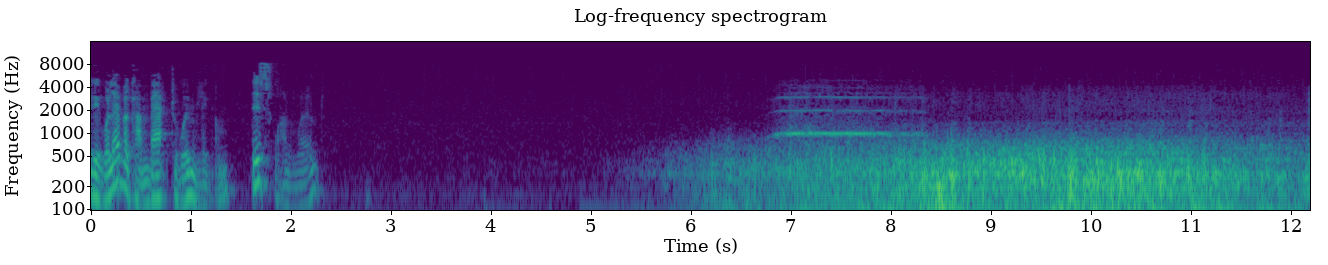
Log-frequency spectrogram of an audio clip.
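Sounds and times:
speech: 0.0s - 2.4s
train rumbling: 6.2s - 12.1s
brief tonal train whistle: 6.8s - 8.6s.

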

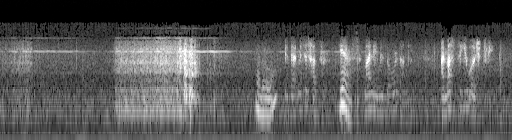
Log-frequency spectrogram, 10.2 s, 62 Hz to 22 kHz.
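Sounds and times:
telephone with bright rattling bell ringing: 0.0s - 7.8s.

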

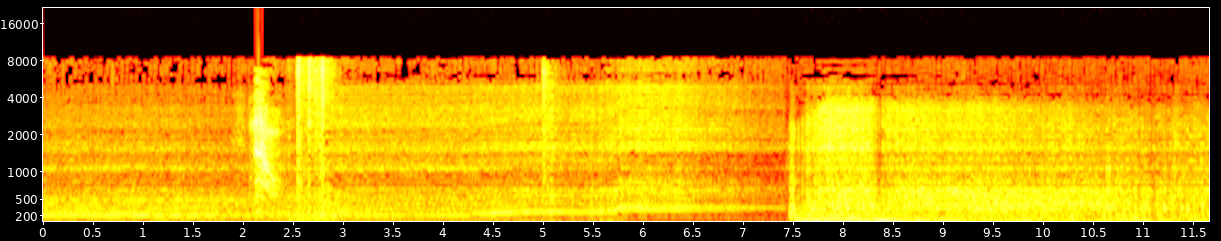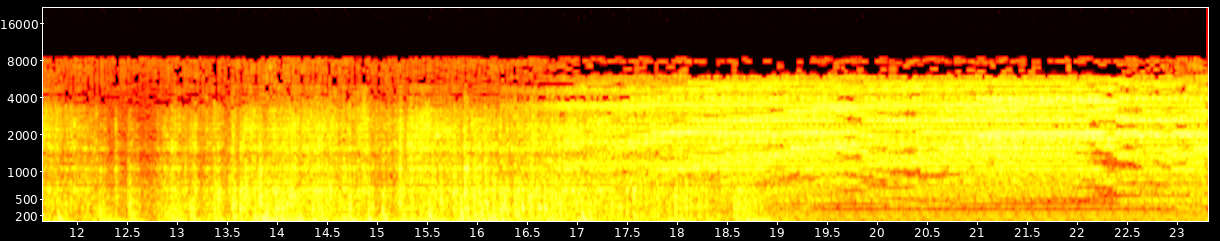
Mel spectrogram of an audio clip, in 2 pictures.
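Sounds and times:
heavy runaway truck engine droning: 0.0s - 12.9s, 14.3s - 23.2s
sudden sustained roaring burst: 1.8s - 23.2s
man shouting: 2.0s - 2.6s.

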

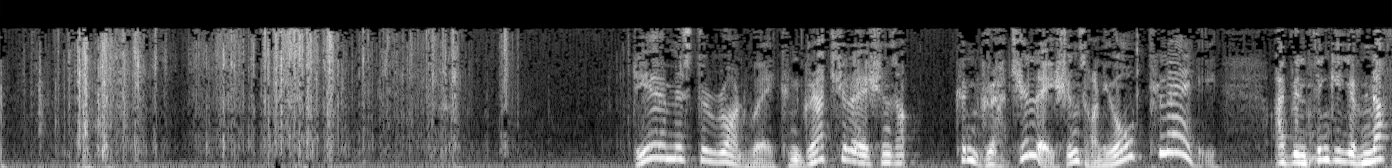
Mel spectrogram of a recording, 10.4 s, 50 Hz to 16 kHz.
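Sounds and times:
paper envelope being handled and opened: 0.0s - 4.0s
speech: 4.8s - 10.4s.

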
